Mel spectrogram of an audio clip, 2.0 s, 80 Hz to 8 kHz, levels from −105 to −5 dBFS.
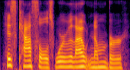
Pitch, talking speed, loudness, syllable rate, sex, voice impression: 170 Hz, 155 wpm, -20 LUFS, 5.0 syllables/s, female, gender-neutral, adult-like, tensed, slightly bright, clear, fluent, intellectual, calm, friendly, unique, lively, kind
